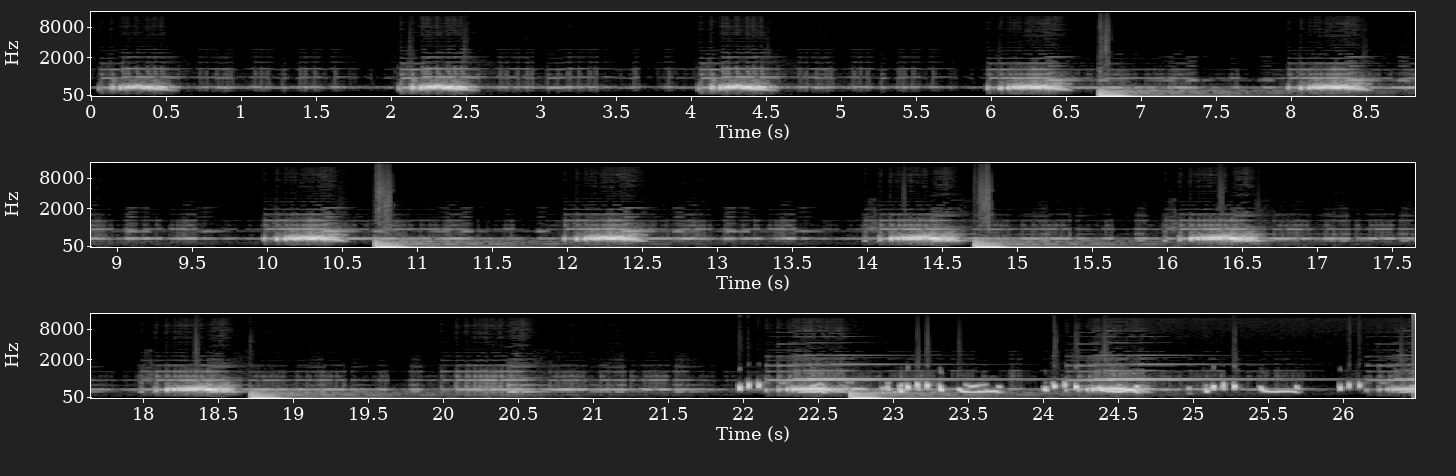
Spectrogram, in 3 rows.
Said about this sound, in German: Sehr eindeutig, das war eine Stadttaube. Hat mich ein bisschen überrascht, dass die Stadttaube es in die Top 10 geschafft hat.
